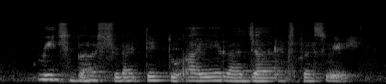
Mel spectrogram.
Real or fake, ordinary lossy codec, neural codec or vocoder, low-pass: fake; none; codec, 32 kHz, 1.9 kbps, SNAC; 7.2 kHz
